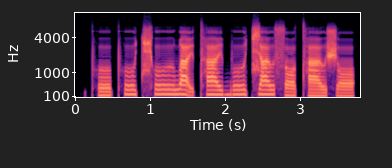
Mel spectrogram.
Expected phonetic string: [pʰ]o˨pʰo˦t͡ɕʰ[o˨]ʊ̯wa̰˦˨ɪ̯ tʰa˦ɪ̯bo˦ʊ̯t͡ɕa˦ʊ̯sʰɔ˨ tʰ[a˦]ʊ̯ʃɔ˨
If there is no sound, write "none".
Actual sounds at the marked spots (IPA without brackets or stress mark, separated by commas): pʰ, o˦, a˨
